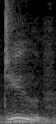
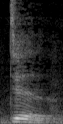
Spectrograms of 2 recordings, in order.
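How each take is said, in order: First: The word has a full, long 'oo' vowel. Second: The word has a short, weak 'uh' vowel. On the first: "Native speakers sometimes don't pronounce it do" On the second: "they pronounce it de"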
